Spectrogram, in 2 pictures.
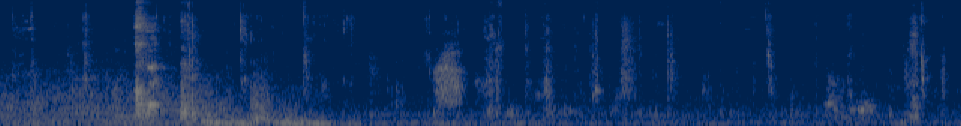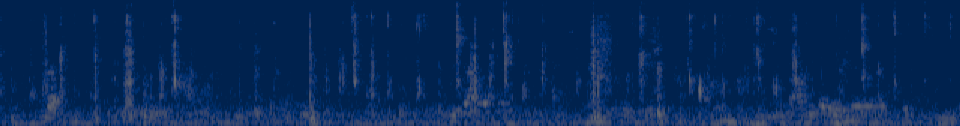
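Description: Close-up mouth sounds of a person eating rice with tofu, eggplant and fried fish by hand: chewing and smacking with many small clicks, louder about two to four seconds in.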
